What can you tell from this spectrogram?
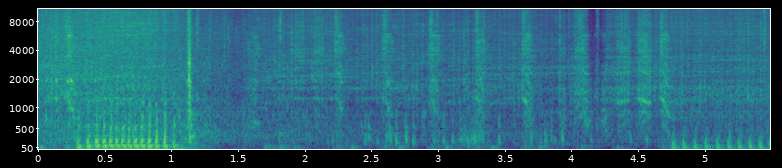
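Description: Suzuki dirt bike engine revving for about a second as the pontoon-fitted bike rolls into the water. The note then drops away to a weak, uneven putter before the firing pulses build up again near the end. The engine is bogging down, close to stalling, on entering the water, which the rider puts down to the cold or to his easing off the throttle.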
